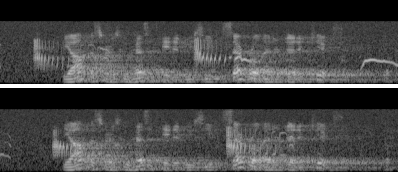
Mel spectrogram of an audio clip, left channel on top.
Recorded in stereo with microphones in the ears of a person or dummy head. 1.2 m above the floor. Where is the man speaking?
10° left (ahead or behind), 2.5 m.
